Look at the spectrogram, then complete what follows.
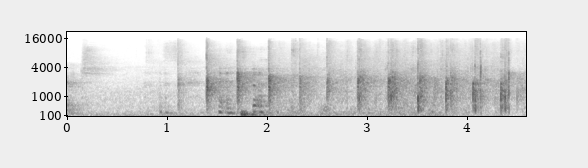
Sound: audience applauds

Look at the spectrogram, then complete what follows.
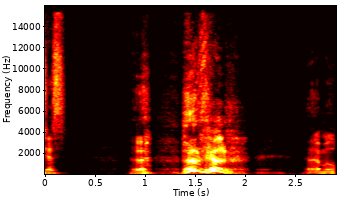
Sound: sneeze

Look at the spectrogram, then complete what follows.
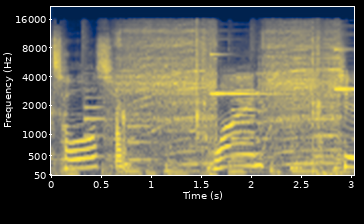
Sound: drill revs

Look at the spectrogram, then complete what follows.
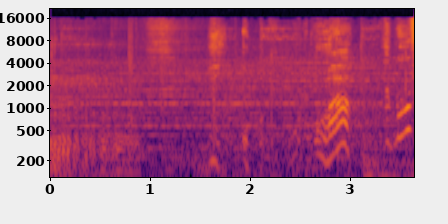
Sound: fierce growling; stammers

